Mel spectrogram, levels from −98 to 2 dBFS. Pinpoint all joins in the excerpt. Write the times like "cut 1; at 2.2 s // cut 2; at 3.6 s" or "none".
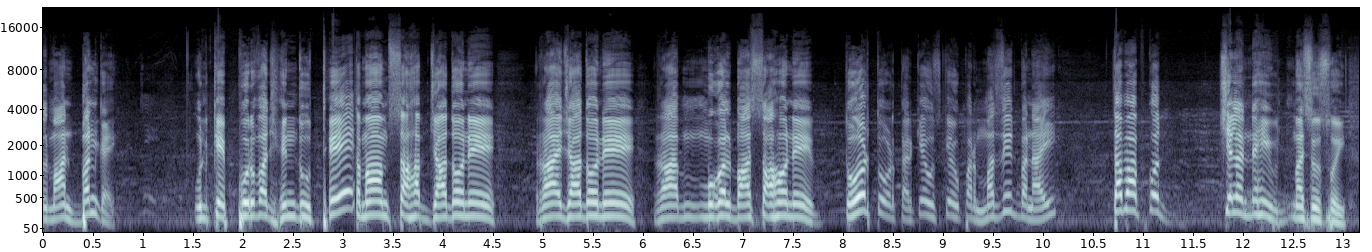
cut 1; at 3.1 s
